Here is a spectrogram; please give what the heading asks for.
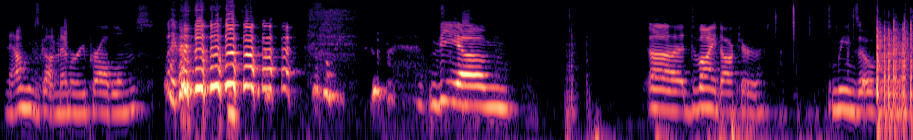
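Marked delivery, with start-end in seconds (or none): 1.6-3.4 high, loud laughing fit; loud laughter. Real, not acted. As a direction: crack up loudly at the joke. Laughs after memory problems joke.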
